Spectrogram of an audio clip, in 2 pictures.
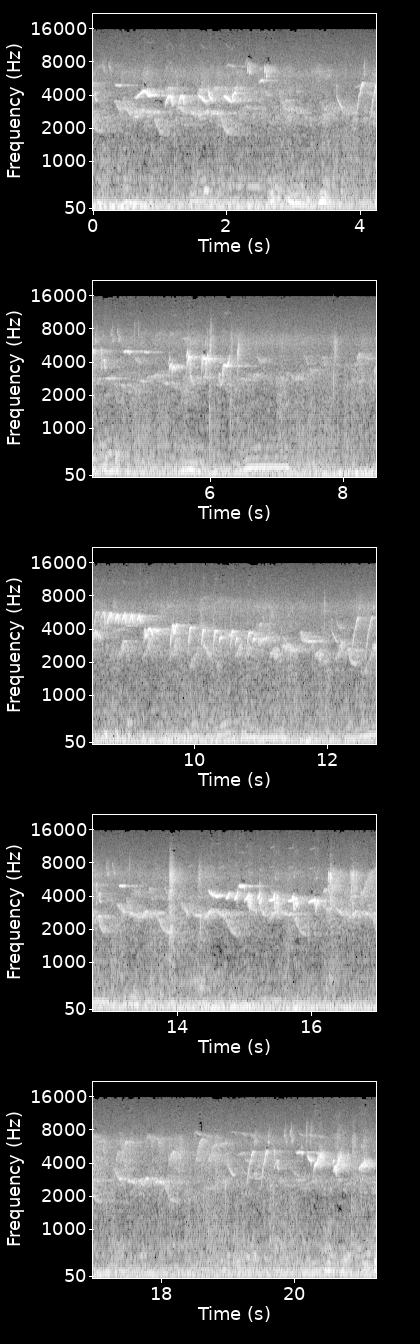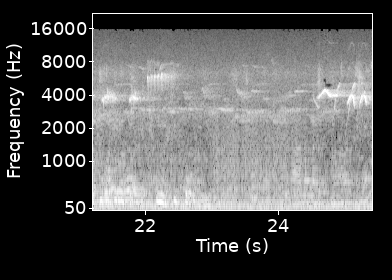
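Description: A blue-and-white flycatcher sings clear warbling phrases.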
